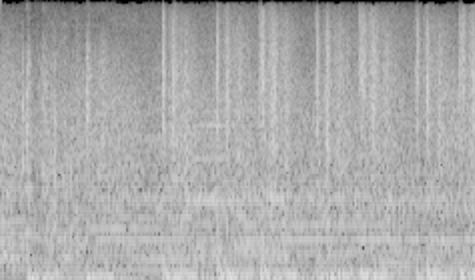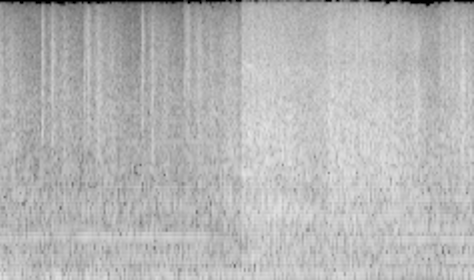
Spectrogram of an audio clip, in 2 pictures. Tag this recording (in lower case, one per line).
music
boom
